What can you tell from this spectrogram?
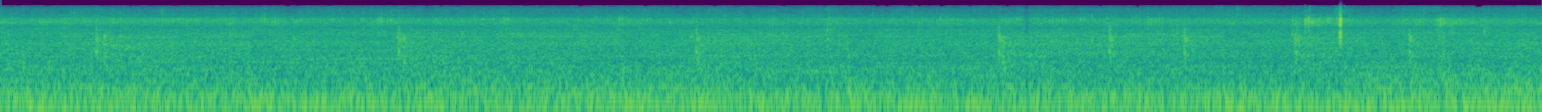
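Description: Steady low outdoor rumble throughout, with a few light clicks scattered through it.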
